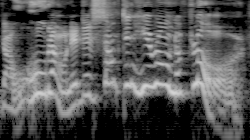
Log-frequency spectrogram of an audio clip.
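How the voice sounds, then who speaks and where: An actor playing a smooth-talking crook who poses as a folksy American traveler, in comic live radio theatre, hesitant and evasive. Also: male voice, extremely high pitch, wildly swooping pitch, normal speed, full character voice. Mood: feigned surprise. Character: smooth-talking crooked man posing as weary, friendly traveler. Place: live theatre stage with audience.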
